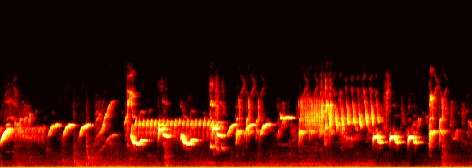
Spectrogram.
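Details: Spring bird, an easy singer kept as a cabresto, showing song for hours on end: long varied medley of rising whistles, fast buzzy rattles and twittering phrases, with faint room hum beneath.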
